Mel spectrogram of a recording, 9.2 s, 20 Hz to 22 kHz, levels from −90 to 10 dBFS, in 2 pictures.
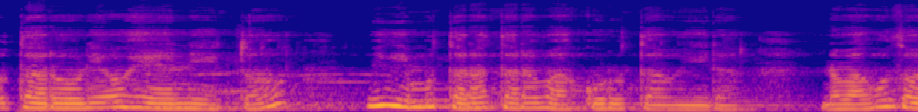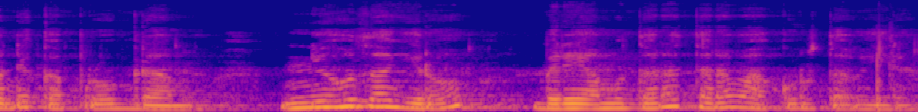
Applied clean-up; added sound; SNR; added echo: none; none; none; reverberation time 1.0 s.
